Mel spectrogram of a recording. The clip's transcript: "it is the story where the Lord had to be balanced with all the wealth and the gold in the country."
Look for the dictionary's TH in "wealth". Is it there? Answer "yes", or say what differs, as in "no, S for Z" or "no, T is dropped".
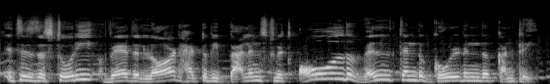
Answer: no, T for TH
